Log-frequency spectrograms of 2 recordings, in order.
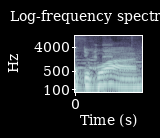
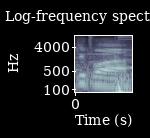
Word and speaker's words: Du Bois: Like you think the name, and then people think it's French. Yeah, Dubois. And people pronounce it Dubois, but if you read his writing, that came over there. Oh yes. Oh yeah. And if you read his writings, it's Du Bois. Like he spells it out that way.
